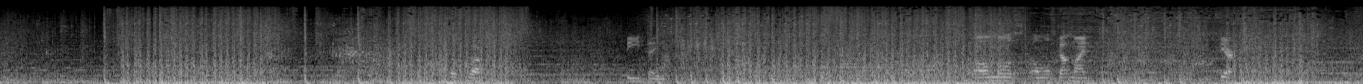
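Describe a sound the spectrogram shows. Rapid gunfire rattles loudly.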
